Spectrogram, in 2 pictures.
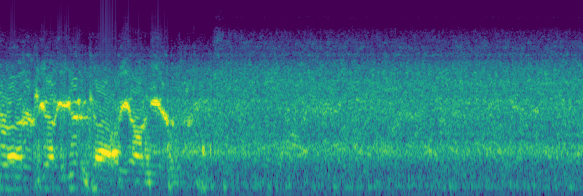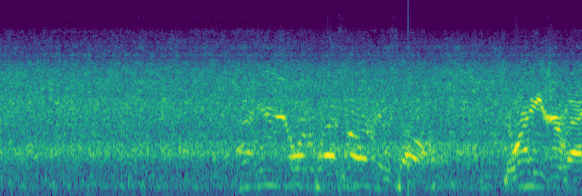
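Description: A radio receiver hisses with steady static through its loudspeaker.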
